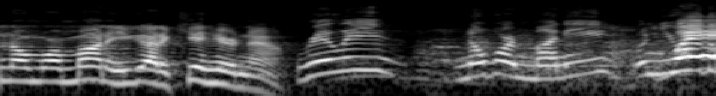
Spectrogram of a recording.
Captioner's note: audience chuckle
